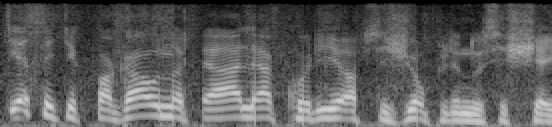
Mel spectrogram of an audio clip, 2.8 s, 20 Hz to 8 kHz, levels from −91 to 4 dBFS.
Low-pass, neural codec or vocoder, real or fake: 7.2 kHz; none; real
